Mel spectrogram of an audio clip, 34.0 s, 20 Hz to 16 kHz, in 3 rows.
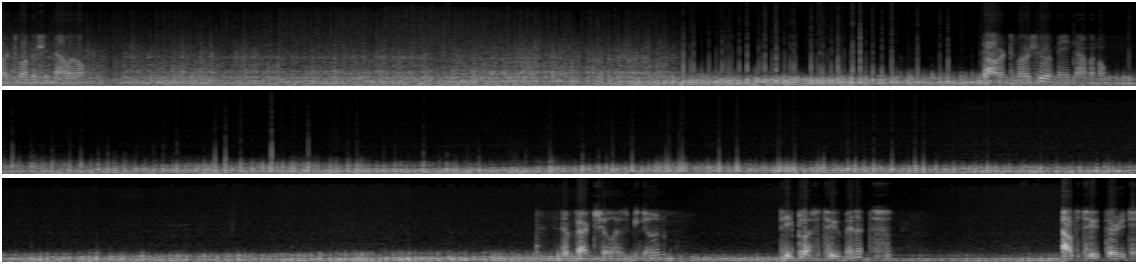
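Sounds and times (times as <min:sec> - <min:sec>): crackles: 0:00.0 - 0:34.0
rocket engines rumbling: 0:00.0 - 0:34.0.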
